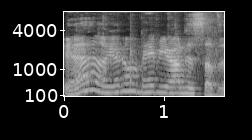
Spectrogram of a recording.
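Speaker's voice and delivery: high, exaggerated American accent; put-on American accent. Early American agreeing to the new accent, put-on American accent. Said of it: "What if we started talking like this instead?".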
